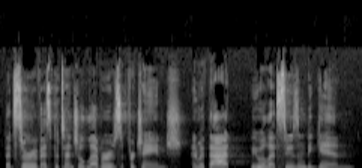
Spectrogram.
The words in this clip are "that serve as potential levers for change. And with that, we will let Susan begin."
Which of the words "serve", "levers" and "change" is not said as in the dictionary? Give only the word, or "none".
none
